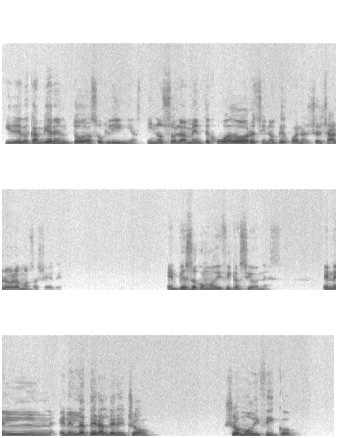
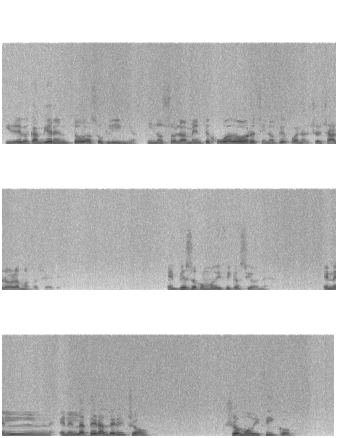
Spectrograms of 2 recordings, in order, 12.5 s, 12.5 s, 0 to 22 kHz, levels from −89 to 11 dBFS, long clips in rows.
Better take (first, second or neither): first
